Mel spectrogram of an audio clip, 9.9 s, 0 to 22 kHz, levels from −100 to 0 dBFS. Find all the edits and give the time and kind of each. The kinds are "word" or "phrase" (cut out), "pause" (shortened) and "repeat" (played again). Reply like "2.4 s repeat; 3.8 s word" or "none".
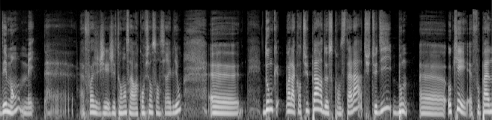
1.5 s pause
